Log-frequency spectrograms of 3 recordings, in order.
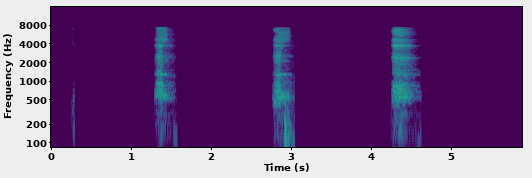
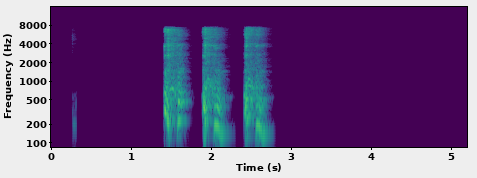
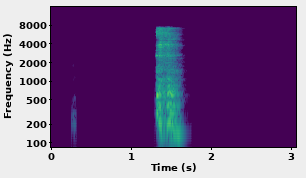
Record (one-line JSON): {"exhalation_length": "5.9 s", "exhalation_amplitude": 6084, "exhalation_signal_mean_std_ratio": 0.24, "three_cough_length": "5.2 s", "three_cough_amplitude": 19202, "three_cough_signal_mean_std_ratio": 0.29, "cough_length": "3.1 s", "cough_amplitude": 19641, "cough_signal_mean_std_ratio": 0.23, "survey_phase": "alpha (2021-03-01 to 2021-08-12)", "age": "18-44", "gender": "Male", "wearing_mask": "No", "symptom_cough_any": true, "symptom_new_continuous_cough": true, "symptom_abdominal_pain": true, "symptom_fatigue": true, "symptom_fever_high_temperature": true, "symptom_headache": true, "symptom_onset": "3 days", "smoker_status": "Ex-smoker", "respiratory_condition_asthma": false, "respiratory_condition_other": false, "recruitment_source": "Test and Trace", "submission_delay": "2 days", "covid_test_result": "Positive", "covid_test_method": "RT-qPCR", "covid_ct_value": 21.2, "covid_ct_gene": "ORF1ab gene"}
